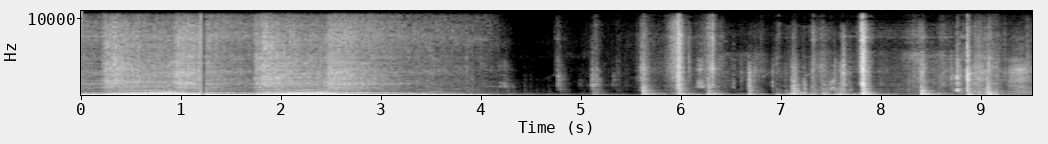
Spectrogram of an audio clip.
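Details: Toyota 1UZ V8 in a Ford Falcon, warm (about 160° on the gauge): idle climbs and drops in a steady surge about every second and a half; idle hunting.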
